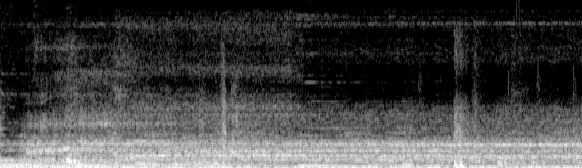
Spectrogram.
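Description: Undead frog creatures croak in the Lower Guk dungeon of EverQuest, a few low, throaty calls rising briefly over a steady droning hum.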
